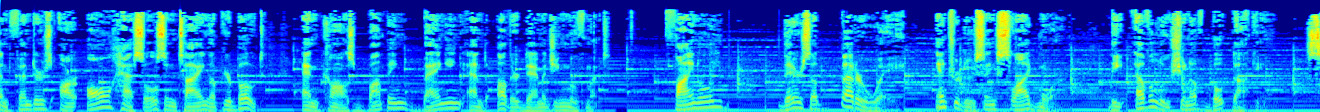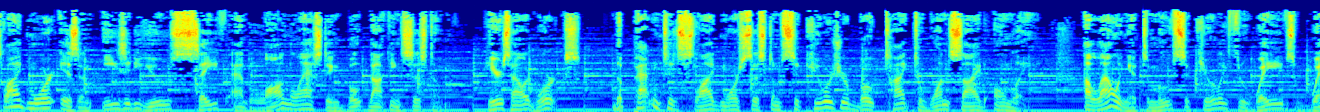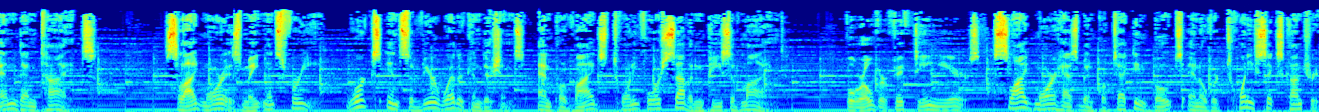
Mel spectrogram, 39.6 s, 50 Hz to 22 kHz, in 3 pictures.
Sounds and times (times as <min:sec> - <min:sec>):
Speech: 0:00.0 - 0:06.1, 0:06.7 - 0:27.4, 0:28.1 - 0:34.2, 0:34.9 - 0:39.5
Music: 0:00.0 - 0:39.5.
